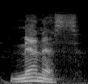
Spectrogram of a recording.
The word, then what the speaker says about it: menace: There's also the British English pronunciation, which is menace. Menace. It's closer to penis, menace, penis.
